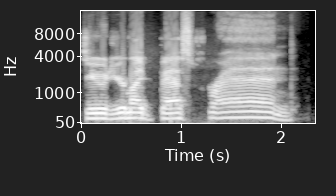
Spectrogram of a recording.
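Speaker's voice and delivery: put-on drunk man's speech. Speaker recalls drunk people from college, imitating a drunk guy. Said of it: "one dude was like".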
